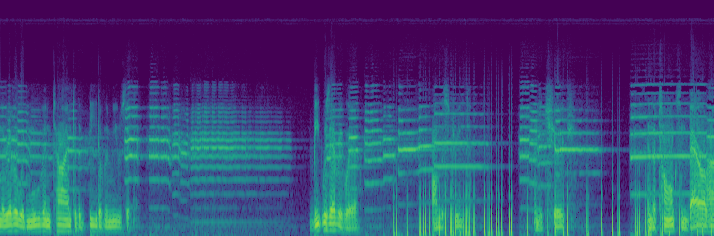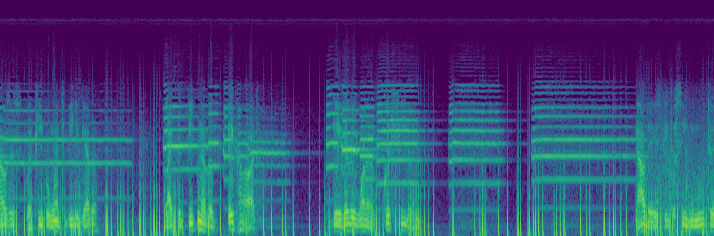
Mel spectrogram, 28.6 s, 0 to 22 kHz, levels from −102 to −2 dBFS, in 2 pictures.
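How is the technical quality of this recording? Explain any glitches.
There's one real problem: a train of clicks that starts at 7.88 s and runs until 28.43 s, near the very end. It's a string of similar, sharp pulses arriving at an uneven pace, about 9.4 a second, so around two hundred in all, sitting roughly 20 dB above the sound. That's likely interference from nearby gear or a flaky connection or power supply injecting pulses, and you hear it as constant ticking and popping, right through the pauses too.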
